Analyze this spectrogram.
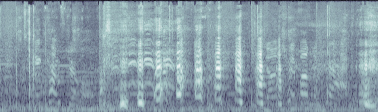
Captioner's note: laughs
